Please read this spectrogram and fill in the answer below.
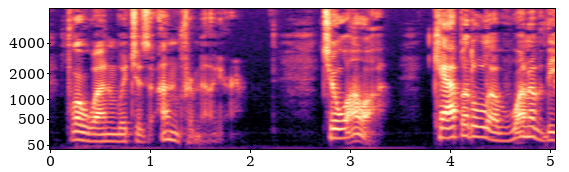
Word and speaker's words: Chihuahua: used to write fondly pronounced chihuahua in london but locally chihuahua i broke my journey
